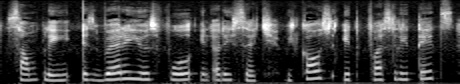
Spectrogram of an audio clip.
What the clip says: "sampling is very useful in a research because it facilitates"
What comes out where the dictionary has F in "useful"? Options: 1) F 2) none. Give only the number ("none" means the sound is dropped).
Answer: 1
